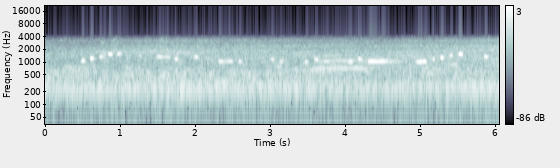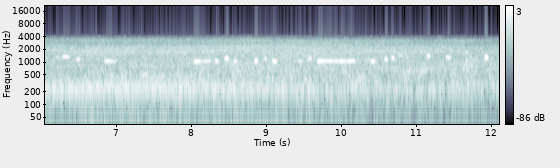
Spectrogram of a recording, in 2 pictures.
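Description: Outdoor ambience: a steady low hum under many scattered short, high chirps.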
